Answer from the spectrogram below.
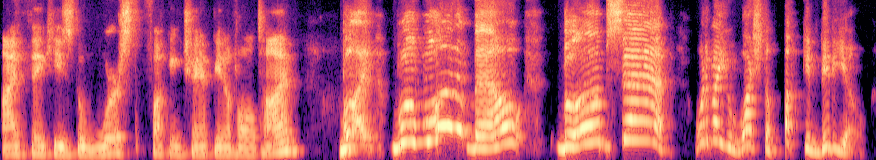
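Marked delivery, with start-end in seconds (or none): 3.4-8.7 high, dragged-out mock whining yell; mocking shout. Streamer mimicking commenters who argue about worst champion, mocking shout. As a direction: shout it in a silly high voice, stretched out.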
